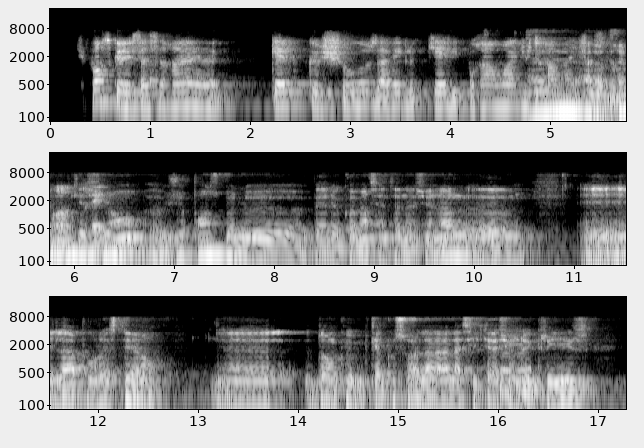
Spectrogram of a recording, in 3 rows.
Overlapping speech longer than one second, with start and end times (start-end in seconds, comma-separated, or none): 4.8-6.4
